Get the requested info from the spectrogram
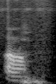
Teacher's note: केंद्र मध्य स्वर में एक ही आता है वो है अ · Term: केंद्रीय मध्य स्वर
